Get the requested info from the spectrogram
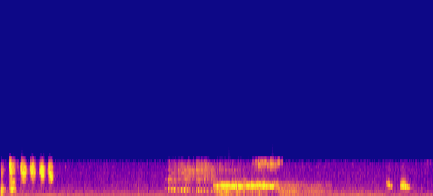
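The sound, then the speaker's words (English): Bird-like vocal sounds: a quick burst of five sharp chirps, then a longer wavering, tonal call, and finally two brief chirps, clear with no talking. “Yeah, it does sound like birds.”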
